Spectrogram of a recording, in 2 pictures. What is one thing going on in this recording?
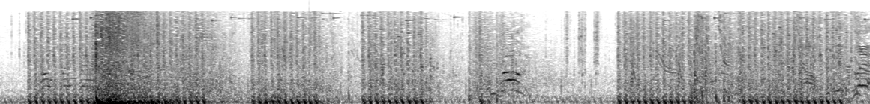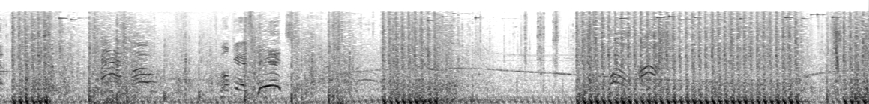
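Gunshots ring out repeatedly.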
